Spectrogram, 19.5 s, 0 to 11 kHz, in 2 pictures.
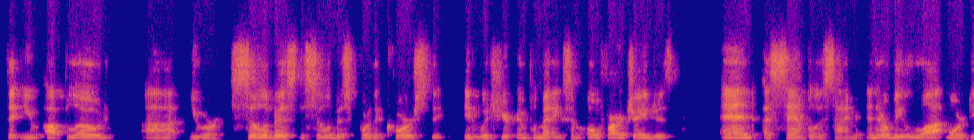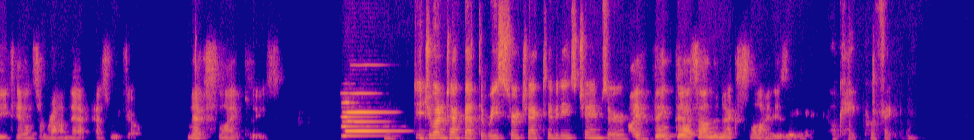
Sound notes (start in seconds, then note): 13.2 audio feedback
